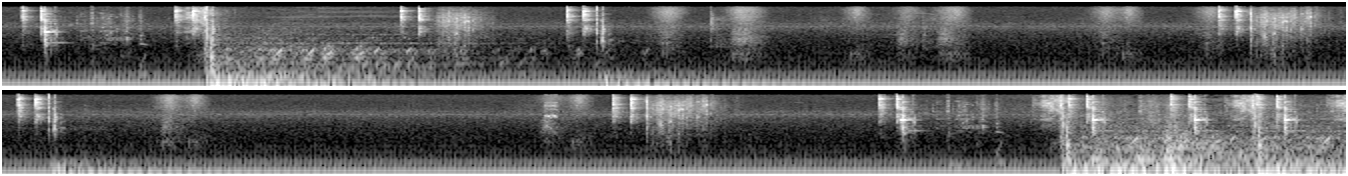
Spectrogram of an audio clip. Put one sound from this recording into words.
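A liquid bubbles and swirls briefly as a potion is made.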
